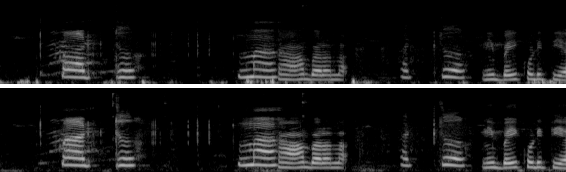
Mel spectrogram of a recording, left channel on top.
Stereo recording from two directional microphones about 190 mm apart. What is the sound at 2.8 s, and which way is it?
Speech, 35° right (ahead or behind).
